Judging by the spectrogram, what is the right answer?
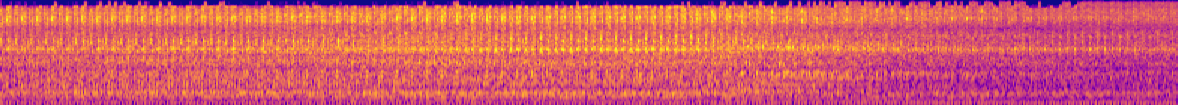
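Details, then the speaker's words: Kia Soul just after engine and transmission reinstall, first start on old oil with no coolant: fired on the first try, steady, even idle with a smooth pulse, no knock, rattle or misfire; normal idle. "oh damn it's all right I mean that's that fired right on the first click well that sounds pretty good"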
